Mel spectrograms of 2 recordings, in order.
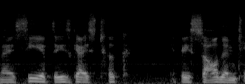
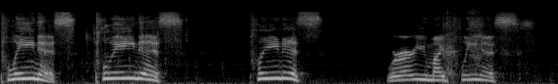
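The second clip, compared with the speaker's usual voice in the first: very high, drawn-out yelling; 12 semitones higher, 6 dB louder than usual. Narrating a scene where Near runs out calling his falcon, Near yelling in character. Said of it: "start yelling".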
